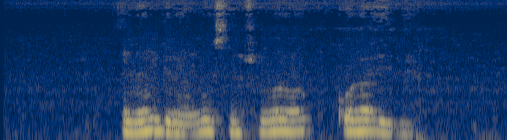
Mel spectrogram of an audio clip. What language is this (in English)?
Kinyarwanda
